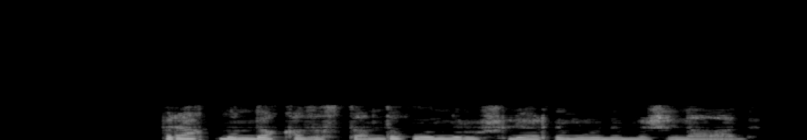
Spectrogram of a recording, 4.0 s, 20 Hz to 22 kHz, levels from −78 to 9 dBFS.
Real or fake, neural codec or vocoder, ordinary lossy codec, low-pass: real; none; AAC, 48 kbps; 5.4 kHz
